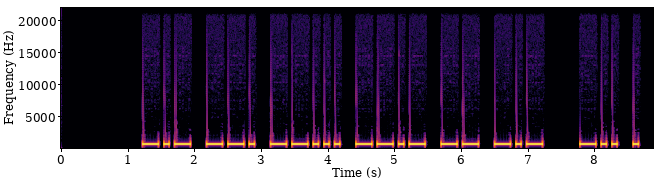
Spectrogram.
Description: Morse code, heard as a keyed tone, about 15 wpm, 700 Hz. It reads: KG7QMK DE
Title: USA Callsign DE Callsign - 6 Characters - 15wpm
